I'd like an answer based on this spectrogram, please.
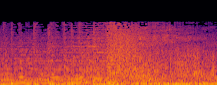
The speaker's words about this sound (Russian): Я все равно потоплю вашу шхуну. Джимми, целься! Эй, там! Держите подарочек! Огонь!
